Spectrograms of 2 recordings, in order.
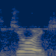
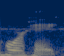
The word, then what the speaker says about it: Jorge: But his name is George, not Jorge. Oh, well, hell, it ain't spelled like George, though. I know, but that's what she says. It's George, okay.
